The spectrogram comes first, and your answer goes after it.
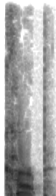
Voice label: "carp", American English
